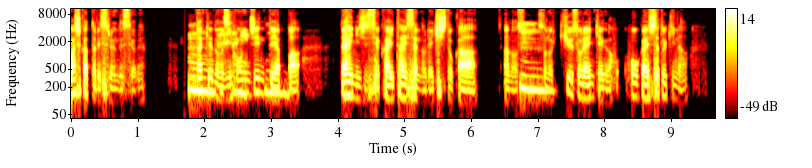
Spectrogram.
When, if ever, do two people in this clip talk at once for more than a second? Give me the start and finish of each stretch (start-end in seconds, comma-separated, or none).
1.8-3.3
